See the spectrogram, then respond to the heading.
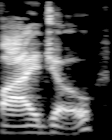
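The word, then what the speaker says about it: baijiu: making baijo it's it's spelled b-a-i-j-u um but pronounced by joe and with that that their their process actually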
